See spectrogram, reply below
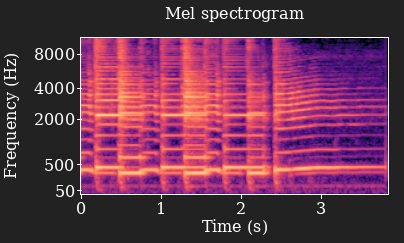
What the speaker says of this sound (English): So that 8th fret on the B string, I can just bend up until I hit my root note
